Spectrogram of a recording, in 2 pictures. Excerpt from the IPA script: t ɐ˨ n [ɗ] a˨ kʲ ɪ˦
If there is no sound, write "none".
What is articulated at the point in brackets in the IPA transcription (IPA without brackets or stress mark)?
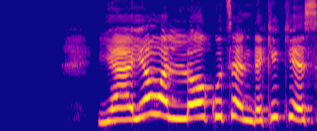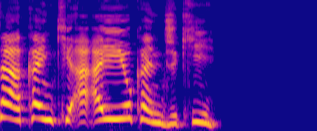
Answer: d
